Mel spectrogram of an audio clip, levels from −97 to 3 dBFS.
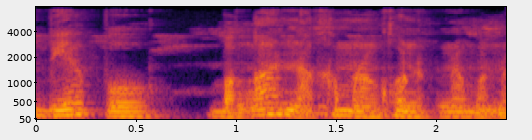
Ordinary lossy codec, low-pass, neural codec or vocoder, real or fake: none; 7.2 kHz; vocoder, 24 kHz, 100 mel bands, Vocos; fake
